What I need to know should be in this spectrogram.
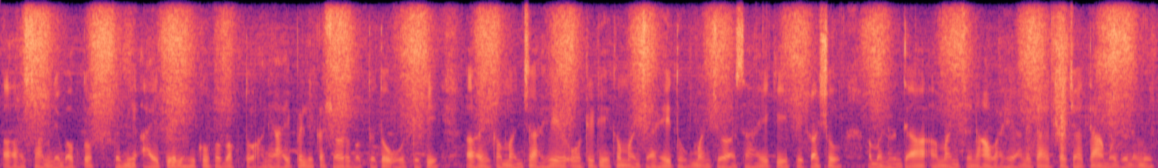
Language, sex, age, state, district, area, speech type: Marathi, male, 18-30, Maharashtra, Thane, urban, spontaneous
